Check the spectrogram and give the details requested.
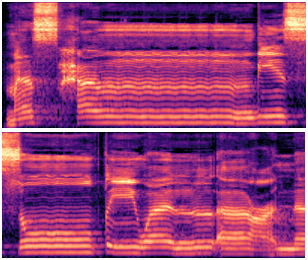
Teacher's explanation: Tanwin atau fathatain bertemu dengan huruf ba. Ya, ada mim kecil nih di sini. Apa namanya? Samar dengungkan cara bacanya selama 2 harokat.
